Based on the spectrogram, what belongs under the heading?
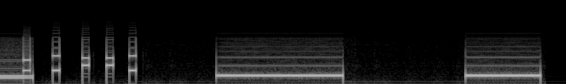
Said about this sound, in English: All right, let's dial the phone number. Here we go.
